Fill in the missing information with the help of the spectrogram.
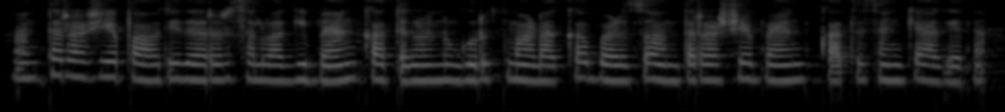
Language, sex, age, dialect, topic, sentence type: Kannada, female, 60-100, Central, banking, statement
